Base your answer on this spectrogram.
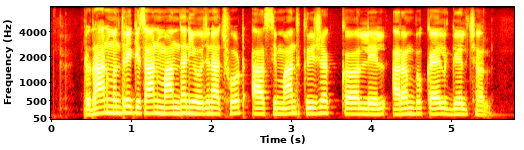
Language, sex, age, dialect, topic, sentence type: Maithili, male, 18-24, Southern/Standard, agriculture, statement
